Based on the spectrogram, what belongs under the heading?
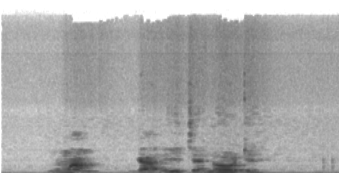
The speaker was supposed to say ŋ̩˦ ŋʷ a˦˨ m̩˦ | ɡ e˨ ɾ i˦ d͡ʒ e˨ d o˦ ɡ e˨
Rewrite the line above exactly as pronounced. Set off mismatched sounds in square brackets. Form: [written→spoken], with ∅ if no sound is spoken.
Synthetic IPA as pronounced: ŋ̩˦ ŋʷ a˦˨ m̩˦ | ɡ [e˨→a˨] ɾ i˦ d͡ʒ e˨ [d→n] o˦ ɡ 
